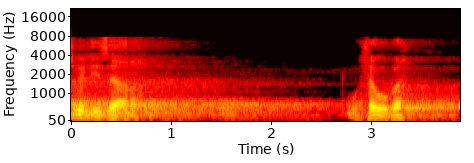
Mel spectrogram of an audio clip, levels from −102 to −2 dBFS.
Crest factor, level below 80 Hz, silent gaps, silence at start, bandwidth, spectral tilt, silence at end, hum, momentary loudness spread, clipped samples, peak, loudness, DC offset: 20 dB; -82 dBFS; none; 0 s; 8 kHz; -6 dB/octave; 0 s; none; 20 LU; under 0.1%; -16 dBFS; -35 LUFS; under 0.1%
